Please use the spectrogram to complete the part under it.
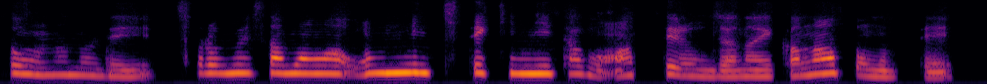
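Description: A woman's voice: fairly high pitch, moderate pace, no room sound, muffled recording. A woman hosting a podcast in a casual, conversational interview style. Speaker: podcast host.

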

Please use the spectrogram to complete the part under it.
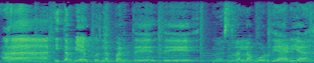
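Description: A woman's voice: mid-range voice, steady tone, slow. A woman with a northern Mexican accent from Monterrey, co-hosting a casual podcast and explaining things directly to listeners. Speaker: podcast co-host, child psychotherapist. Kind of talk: casual conversational podcast talk. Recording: roomy echo, faint music.

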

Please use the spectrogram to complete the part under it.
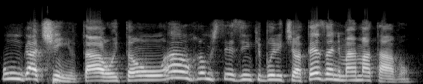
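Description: High-pitched male teacher, lively and expressive, explaining scripture casually. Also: fast. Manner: animated, expressive teaching, sprinkled with Hebrew terms. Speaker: Torah teacher. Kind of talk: casual religious lesson.

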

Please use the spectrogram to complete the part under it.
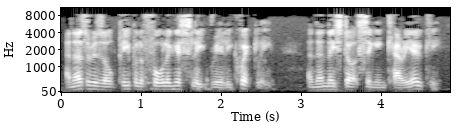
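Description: A man's voice: a little fast, a bit bright, breathy edge, dry recording, poor audio. A man hosting a casual group chat, playfully laying out an absurd story idea and laughing as he goes. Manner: playful, laughs through his own absurd pitch. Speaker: host leading a group call.

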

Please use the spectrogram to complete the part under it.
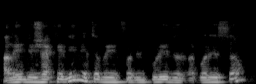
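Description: A Brazilian man hosting a live news show reads regional headlines and stories, his emphasis rising, in a lowish, dark, slightly rough voice that is expressive and quick. The recording comes through as dull lo-fi audio.

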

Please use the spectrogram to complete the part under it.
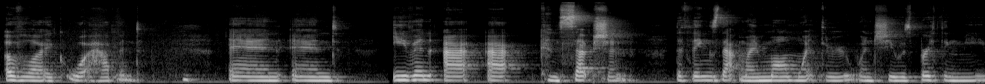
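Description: A young Ukrainian woman gives her personal testimony as an interview guest, speaking slowly and reflectively and often restarting sentences while she collects her thoughts. Her voice is low for a woman and fairly even, with little rise and fall.

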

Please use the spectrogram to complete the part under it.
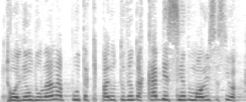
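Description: A young man telling an animated story in casual chat, acting out voices and sounds. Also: very high-pitched, racing, a little hiss or hum. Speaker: podcast storyteller. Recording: long hall reverb.

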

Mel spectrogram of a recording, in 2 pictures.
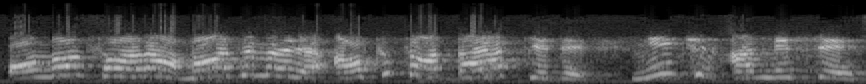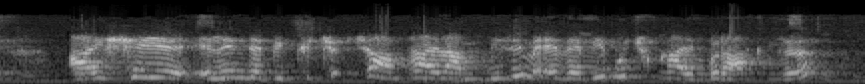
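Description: A woman's voice: very high-pitched, moderate pace, sharp tone, rough recording. A middle-aged woman calling in by phone, defensive as she retells a conversation line by line. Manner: defensive, retelling with quoted dialogue. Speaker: caller. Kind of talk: phone-in to a talk show.

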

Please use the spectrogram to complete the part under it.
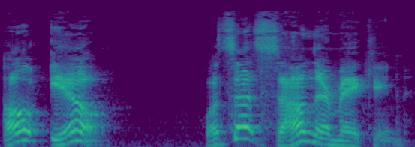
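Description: A man's voice: a little high, huge pitch swings, measured pace, background noise. A man voicing a ditzy, whiny Valley Girl time traveler in a comedic table read, with a put-on Valley Girl accent and constant "like" fillers. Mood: grossed out. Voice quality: whiny, filler-heavy "like" speech.

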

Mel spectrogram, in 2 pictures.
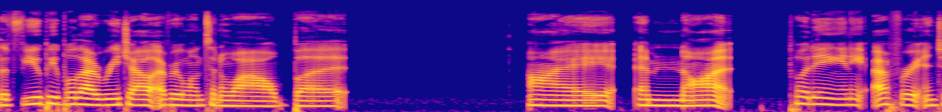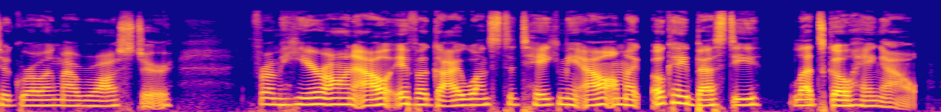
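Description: A podcast host in her twenties chats casually about her life, giggling and telling stories with lots of animation. Her voice is lowish and smooth, at a moderate pace, recorded cleanly in a studio with no room sound.

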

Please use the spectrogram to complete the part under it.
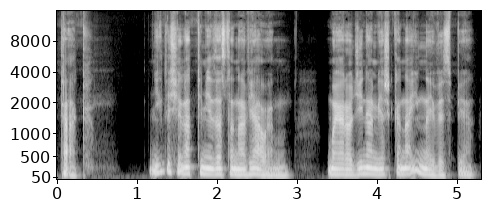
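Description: A man voicing a calm male cormorant guide in an audiobook, speaking in a matter-of-fact way. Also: medium pitch, normal speed, gravelly, dry recording, studio quality.

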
